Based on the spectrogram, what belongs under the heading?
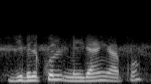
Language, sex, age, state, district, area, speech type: Urdu, male, 18-30, Uttar Pradesh, Saharanpur, urban, conversation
